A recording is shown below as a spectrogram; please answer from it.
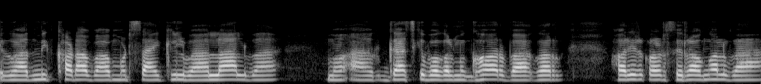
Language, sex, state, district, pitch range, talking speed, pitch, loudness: Bhojpuri, female, Bihar, Muzaffarpur, 210-220 Hz, 180 wpm, 215 Hz, -15 LUFS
